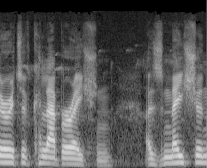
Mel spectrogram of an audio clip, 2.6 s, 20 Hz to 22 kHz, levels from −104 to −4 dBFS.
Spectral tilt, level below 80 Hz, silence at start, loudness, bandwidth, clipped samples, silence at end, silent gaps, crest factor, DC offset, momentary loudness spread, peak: -4.5 dB/octave; -70 dBFS; 0 s; -24 LUFS; 14.5 kHz; under 0.1%; 0 s; none; 20 dB; under 0.1%; 15 LU; -4 dBFS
